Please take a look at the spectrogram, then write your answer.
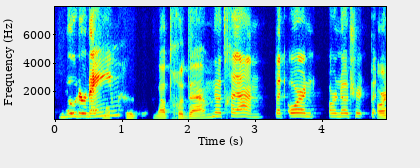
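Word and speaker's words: Notre-Dame: are about to say it right notre dame notre dame but or no or not notre dame notre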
